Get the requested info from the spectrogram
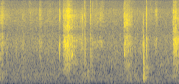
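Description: Near silence, with a few faint, short ticks about a second in and again near the end.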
